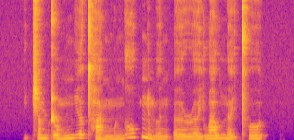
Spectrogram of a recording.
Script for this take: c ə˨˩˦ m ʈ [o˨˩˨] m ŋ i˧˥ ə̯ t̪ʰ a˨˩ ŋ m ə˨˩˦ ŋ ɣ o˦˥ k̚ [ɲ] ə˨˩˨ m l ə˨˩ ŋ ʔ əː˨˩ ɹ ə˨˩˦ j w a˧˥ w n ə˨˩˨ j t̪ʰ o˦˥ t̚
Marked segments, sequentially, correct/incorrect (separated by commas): correct, correct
